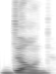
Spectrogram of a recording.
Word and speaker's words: don't: 이때 don't 하고 t 발음 안 하셔도 되고요. 그냥 don't 하고 말씀하시면 되고요.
